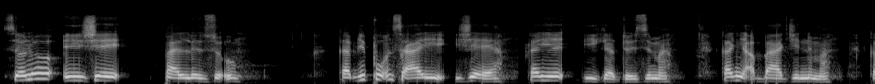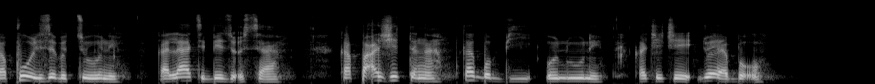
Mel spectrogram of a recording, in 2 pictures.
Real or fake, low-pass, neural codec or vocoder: fake; 10.8 kHz; vocoder, 24 kHz, 100 mel bands, Vocos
